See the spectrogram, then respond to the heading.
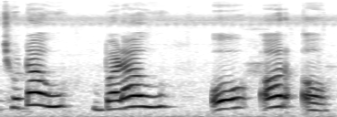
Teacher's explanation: पश्च स्वर, पश्च मतलब पिछला, ऐसे स्वर जिनके उच्चारण में हमारी जिह्वा का पिछला भाग क्रियाशील रहता है उसे हम लोग पश्च स्वर कहते हैं। मतलब ऐसे स्वर जिनको हम लोग अपने जिह्वा के पिछले भाग से उच्चारित करते हैं उसे हम लोग पश्च स्वर कहते हैं।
